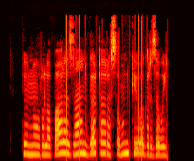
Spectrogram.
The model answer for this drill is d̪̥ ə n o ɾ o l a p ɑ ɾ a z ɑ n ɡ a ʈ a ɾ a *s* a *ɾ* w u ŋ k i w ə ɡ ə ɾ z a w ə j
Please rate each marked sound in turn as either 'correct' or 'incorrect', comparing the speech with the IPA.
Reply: correct, incorrect

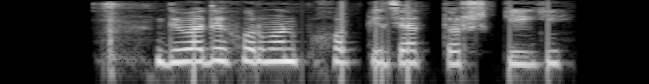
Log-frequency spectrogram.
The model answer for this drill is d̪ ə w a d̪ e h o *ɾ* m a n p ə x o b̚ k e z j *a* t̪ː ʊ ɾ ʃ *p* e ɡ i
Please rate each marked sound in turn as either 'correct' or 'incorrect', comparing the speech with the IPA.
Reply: correct, incorrect, incorrect

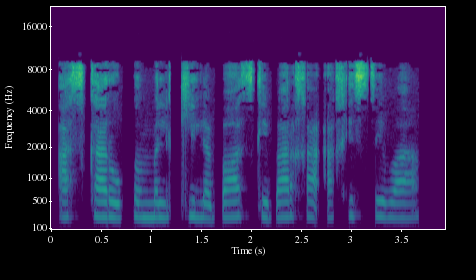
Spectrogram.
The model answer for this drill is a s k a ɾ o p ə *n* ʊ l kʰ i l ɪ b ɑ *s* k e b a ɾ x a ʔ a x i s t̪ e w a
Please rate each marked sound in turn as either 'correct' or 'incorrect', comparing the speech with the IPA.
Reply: incorrect, correct

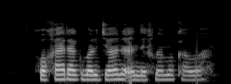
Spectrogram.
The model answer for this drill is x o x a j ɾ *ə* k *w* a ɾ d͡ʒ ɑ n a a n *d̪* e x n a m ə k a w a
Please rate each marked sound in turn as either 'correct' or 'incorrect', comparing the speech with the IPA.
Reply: incorrect, incorrect, correct

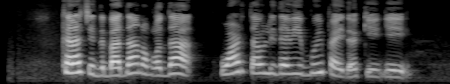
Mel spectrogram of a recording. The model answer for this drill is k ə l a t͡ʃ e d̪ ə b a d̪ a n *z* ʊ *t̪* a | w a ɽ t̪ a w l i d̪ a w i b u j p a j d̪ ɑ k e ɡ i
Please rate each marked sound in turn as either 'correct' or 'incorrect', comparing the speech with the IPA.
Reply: incorrect, incorrect

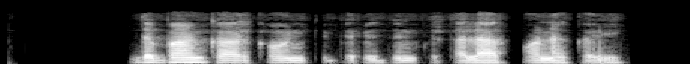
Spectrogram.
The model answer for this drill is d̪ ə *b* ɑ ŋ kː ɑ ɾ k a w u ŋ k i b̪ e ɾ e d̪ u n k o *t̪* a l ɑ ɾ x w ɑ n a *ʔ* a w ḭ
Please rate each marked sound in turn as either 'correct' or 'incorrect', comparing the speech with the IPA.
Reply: correct, correct, incorrect

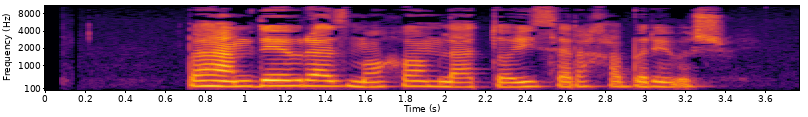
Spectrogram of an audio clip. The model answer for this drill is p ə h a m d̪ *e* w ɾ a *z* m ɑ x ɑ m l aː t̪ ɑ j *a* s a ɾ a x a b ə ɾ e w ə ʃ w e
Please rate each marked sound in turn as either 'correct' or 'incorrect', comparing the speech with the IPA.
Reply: correct, correct, incorrect

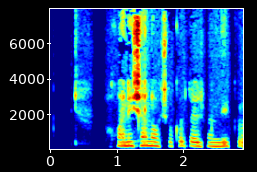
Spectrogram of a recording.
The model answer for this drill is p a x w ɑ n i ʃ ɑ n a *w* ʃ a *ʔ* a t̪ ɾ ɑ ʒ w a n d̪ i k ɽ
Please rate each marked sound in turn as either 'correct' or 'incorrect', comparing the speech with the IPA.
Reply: correct, incorrect

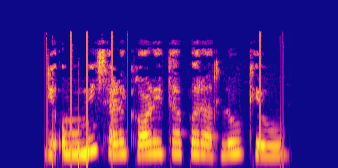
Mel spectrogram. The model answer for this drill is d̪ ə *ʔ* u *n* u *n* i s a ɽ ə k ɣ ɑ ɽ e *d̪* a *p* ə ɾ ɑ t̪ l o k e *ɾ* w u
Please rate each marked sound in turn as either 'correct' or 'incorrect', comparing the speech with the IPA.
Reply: correct, incorrect, incorrect, incorrect, correct, incorrect

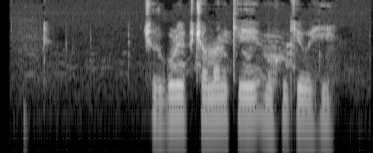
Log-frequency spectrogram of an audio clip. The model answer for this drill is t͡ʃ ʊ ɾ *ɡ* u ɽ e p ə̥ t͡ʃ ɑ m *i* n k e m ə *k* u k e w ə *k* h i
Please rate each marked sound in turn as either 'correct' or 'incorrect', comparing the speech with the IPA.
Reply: correct, incorrect, incorrect, incorrect

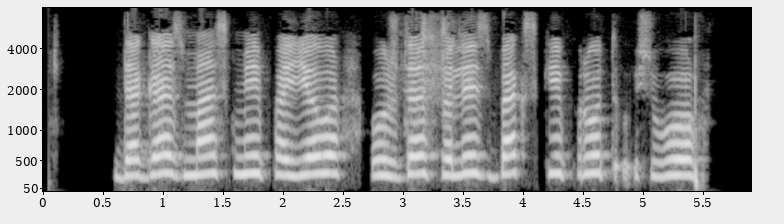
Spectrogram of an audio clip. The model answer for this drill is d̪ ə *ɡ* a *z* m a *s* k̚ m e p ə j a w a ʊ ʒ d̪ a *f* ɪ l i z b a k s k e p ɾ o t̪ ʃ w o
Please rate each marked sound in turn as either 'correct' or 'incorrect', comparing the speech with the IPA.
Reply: correct, correct, correct, correct

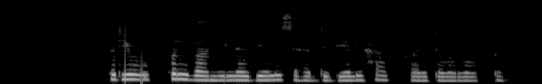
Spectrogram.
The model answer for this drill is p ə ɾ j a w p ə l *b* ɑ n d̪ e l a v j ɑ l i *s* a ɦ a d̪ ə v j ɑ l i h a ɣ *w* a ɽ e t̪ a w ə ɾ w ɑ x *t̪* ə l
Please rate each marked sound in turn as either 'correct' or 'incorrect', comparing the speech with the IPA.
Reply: correct, correct, incorrect, correct

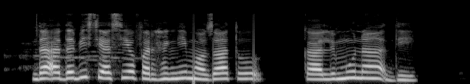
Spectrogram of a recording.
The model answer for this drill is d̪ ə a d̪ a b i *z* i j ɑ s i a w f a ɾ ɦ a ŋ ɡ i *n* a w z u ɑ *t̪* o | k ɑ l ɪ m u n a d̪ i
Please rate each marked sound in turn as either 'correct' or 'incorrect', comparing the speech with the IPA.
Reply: incorrect, incorrect, correct

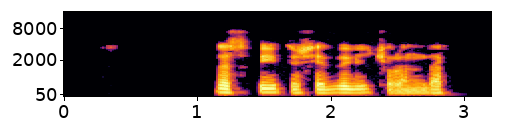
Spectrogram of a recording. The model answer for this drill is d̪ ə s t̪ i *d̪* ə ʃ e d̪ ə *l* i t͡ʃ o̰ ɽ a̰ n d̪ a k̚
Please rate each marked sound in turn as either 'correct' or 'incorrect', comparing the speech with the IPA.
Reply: incorrect, correct

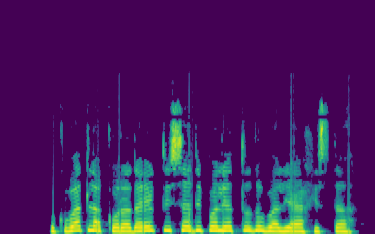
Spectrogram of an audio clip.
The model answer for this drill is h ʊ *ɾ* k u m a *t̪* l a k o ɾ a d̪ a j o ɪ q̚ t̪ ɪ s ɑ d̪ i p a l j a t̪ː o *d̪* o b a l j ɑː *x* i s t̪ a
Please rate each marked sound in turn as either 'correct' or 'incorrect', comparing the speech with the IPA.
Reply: incorrect, correct, correct, correct

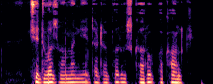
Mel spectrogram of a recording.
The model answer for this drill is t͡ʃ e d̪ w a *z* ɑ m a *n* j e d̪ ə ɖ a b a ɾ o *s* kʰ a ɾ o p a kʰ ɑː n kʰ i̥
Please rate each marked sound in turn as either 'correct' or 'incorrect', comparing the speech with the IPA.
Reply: correct, correct, correct

